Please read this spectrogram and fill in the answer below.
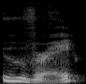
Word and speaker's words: oeuvre: Okay, pronounced oeuvre. Oeuvre? Oeuvre. Assuming that I can read my phonetic alphabet properly.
